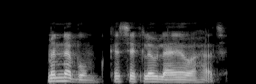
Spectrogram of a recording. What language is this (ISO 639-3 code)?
ckb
